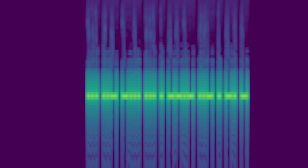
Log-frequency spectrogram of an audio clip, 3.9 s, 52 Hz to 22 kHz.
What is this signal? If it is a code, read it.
Morse code, heard as a keyed tone, about 50 wpm, 700 Hz. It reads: SUBSEQUENT
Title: LY Suffix - Top 100 Words with Base Words 50wpm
